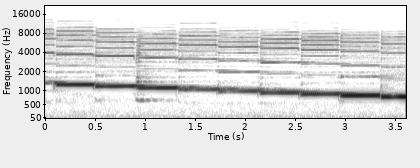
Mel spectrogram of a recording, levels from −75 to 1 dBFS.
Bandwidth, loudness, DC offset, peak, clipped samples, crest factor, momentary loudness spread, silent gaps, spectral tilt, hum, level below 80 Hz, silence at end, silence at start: 13 kHz; -17 LUFS; under 0.1%; -6 dBFS; under 0.1%; 10 dB; 11 LU; none; 2.5 dB/octave; none; -62 dBFS; 0 s; 0 s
